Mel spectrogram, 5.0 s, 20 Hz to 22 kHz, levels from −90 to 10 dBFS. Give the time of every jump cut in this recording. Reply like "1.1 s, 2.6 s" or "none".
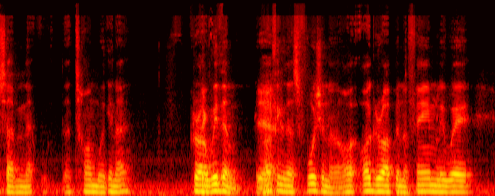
1.1 s, 2.6 s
